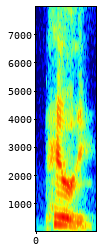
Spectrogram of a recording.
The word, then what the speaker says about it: Calipari: name and you say calipari, is it Pari or Perry? Perry. He said it in the press.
